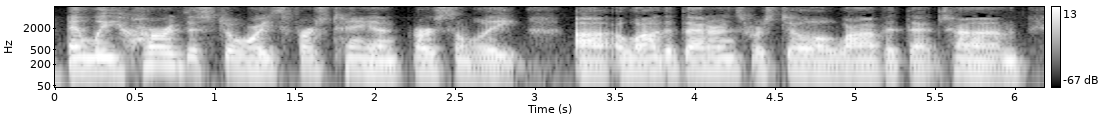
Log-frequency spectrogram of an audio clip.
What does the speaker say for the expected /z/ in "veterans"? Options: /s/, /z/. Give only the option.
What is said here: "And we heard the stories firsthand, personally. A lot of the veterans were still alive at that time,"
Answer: /z/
